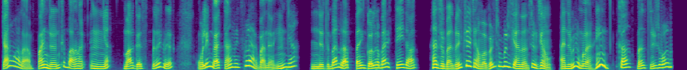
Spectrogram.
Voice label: babbling high pitched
